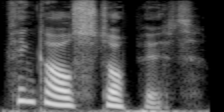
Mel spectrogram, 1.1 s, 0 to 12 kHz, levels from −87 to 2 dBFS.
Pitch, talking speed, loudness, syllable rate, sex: 235 Hz, 270 wpm, -15 LUFS, 5.0 syllables/s, female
